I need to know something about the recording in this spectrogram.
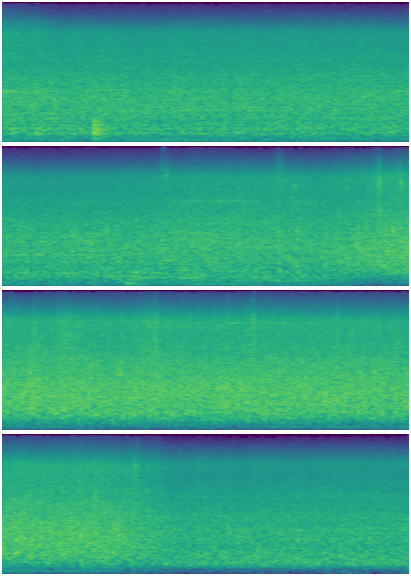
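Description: Shallow, rocky stream running over stones, a steady rush of water. It grows louder for several seconds past the middle of the clip, then drops back near the end.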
